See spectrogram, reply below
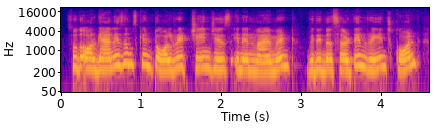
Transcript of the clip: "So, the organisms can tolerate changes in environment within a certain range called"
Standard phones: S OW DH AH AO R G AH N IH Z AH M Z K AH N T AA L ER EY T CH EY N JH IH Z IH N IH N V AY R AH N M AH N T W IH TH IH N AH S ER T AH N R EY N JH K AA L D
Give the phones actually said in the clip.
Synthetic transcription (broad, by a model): S OW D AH AO R G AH N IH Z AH M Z K AH N T AA L ER EY T CH EY N JH IH Z IH N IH N V AY AH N M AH N T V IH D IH N AH S ER T AH N R EY N JH K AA L D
